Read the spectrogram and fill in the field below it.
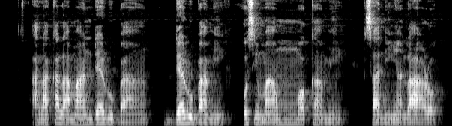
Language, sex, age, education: Yoruba, male, 15-29, tertiary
